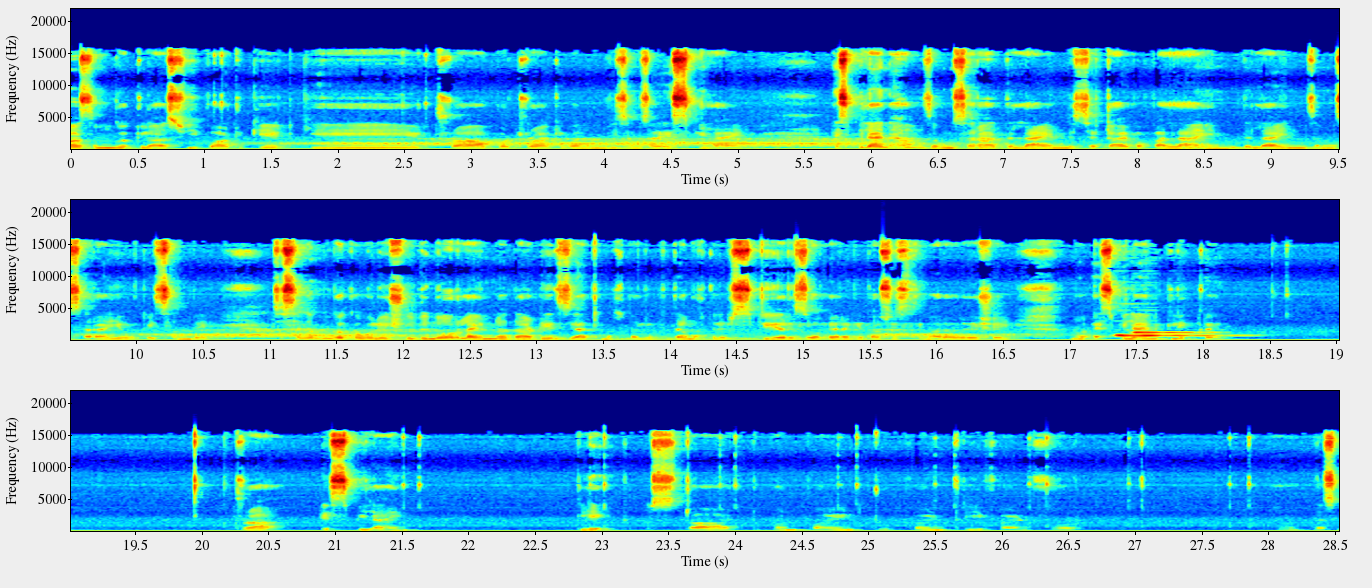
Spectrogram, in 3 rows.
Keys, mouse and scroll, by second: 1.1 click, 17.2 click, 25.5 click.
